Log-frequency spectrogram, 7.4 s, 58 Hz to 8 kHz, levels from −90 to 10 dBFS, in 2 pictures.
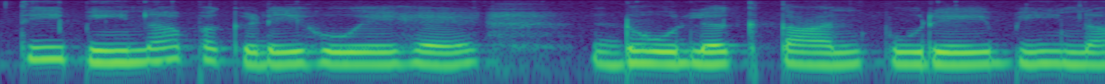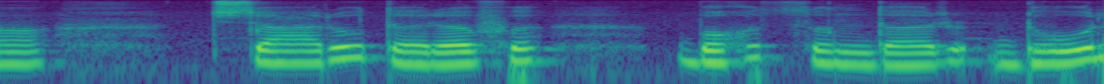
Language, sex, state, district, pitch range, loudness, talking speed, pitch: Hindi, female, Chhattisgarh, Sukma, 190-225 Hz, -15 LUFS, 105 wpm, 195 Hz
